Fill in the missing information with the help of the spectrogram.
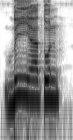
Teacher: ro dibaca 2 harokat karena terdapat alif di depan huruf ro ya.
